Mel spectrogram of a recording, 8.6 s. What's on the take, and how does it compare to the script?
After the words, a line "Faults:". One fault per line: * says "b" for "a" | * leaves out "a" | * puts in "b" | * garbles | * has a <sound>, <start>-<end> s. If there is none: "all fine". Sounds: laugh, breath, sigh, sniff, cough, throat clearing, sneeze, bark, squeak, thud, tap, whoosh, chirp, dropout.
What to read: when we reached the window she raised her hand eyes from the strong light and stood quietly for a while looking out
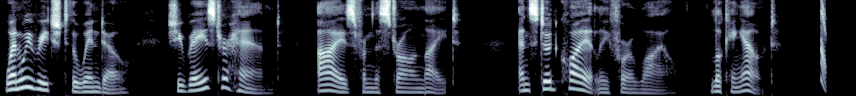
when we reached the window she raised her hand eyes from the strong light and stood quietly for a while looking out
Faults:
* has a chirp, 8.2-8.3 s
